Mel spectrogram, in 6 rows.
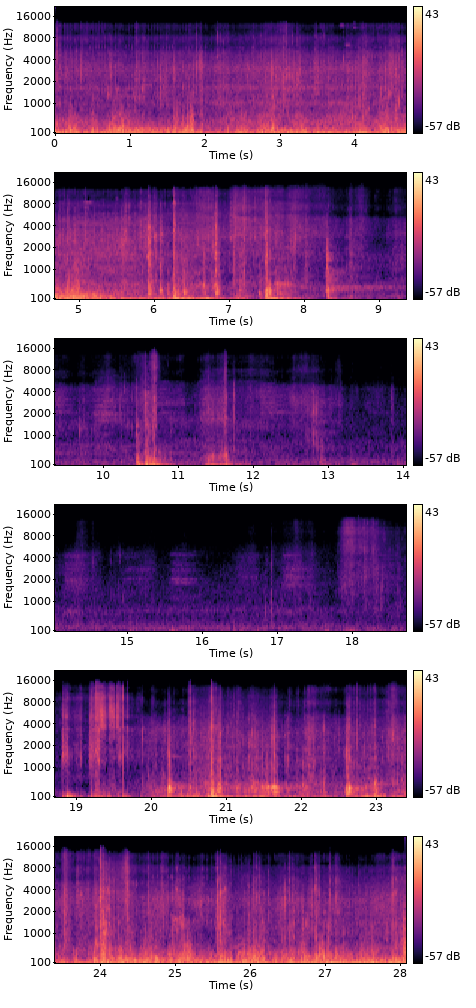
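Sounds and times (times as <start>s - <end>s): bike rattles and knocks: 0.0s - 9.5s, 10.4s - 12.0s, 18.8s - 28.0s
bike tyre rumble on dirt: 0.0s - 13.2s, 17.1s - 28.0s.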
